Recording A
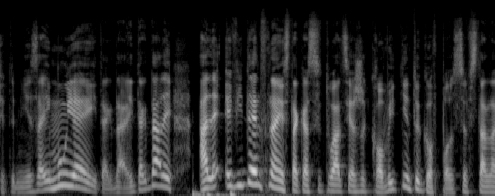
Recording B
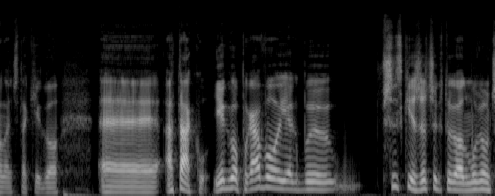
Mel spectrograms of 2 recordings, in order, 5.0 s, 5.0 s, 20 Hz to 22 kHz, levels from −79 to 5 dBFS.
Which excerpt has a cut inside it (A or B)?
B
